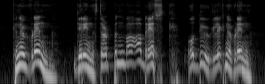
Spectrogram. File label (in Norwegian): knuvLin, Numedalsmål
